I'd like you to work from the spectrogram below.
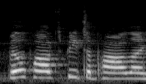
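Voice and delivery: put-on takeout patter; joke pizza-parlor greeting. A narrator's reading. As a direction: answer the phone like a pizza joint. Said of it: "didn't really run a pizza parlor".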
